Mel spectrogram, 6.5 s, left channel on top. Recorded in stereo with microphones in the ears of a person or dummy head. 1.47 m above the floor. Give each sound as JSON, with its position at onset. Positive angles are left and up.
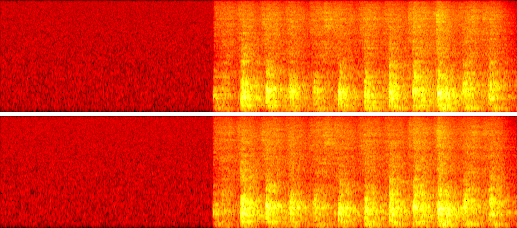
{"t": 2.6, "sound": "running footsteps", "side_deg": -25, "distance_m": 1.6}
